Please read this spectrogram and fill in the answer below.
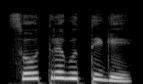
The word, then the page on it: ಸುತ್ರಗುತ್ತಿಗೆ: sutra guttige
